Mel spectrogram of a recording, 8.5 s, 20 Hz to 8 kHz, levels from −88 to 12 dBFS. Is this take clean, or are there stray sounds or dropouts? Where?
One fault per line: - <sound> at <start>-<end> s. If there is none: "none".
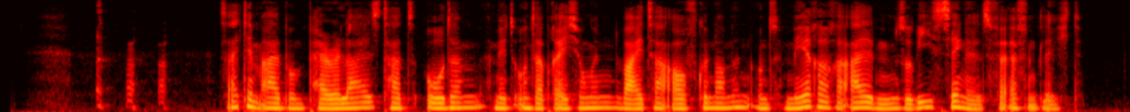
- laugh at 0.7-1.3 s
